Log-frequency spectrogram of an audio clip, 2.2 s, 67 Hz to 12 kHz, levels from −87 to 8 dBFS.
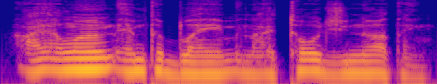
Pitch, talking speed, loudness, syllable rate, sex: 140 Hz, 275 wpm, -18 LUFS, 7.3 syllables/s, male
